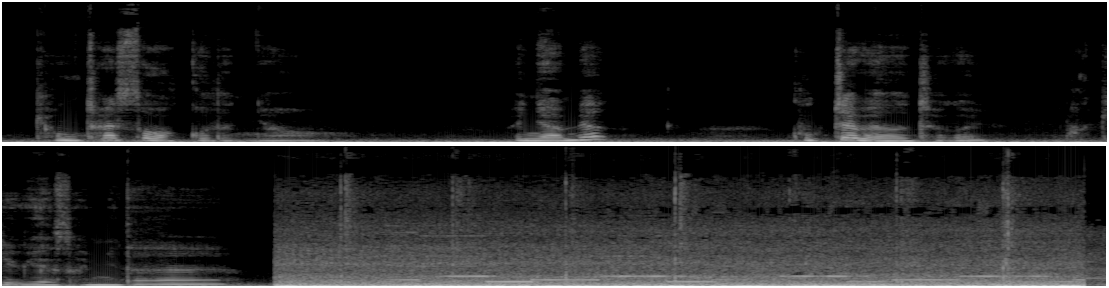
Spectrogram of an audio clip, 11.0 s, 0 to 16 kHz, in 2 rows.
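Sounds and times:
street noise rumble: 6.9s - 11.0s.

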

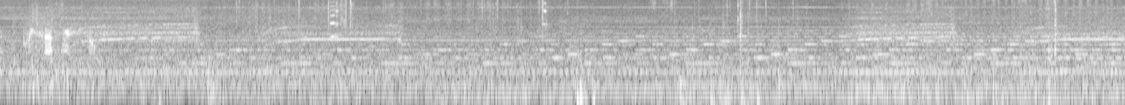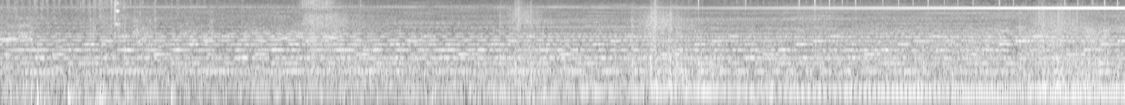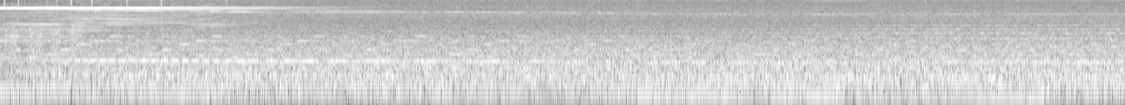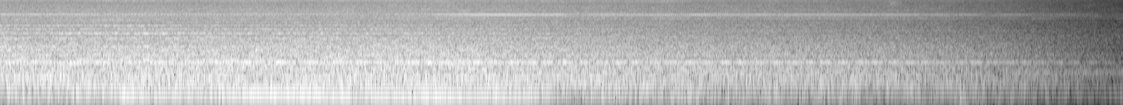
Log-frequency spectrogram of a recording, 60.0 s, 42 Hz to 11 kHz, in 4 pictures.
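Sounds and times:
jet engines roaring: 0.0s - 58.5s
held musical drone: 0.0s - 59.4s
faint high whine: 0.0s - 59.9s.

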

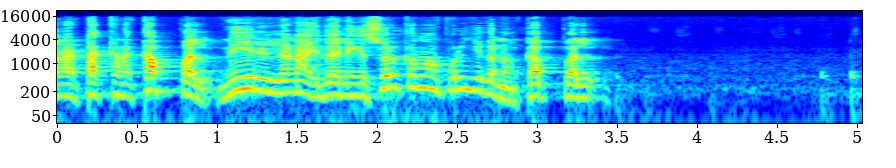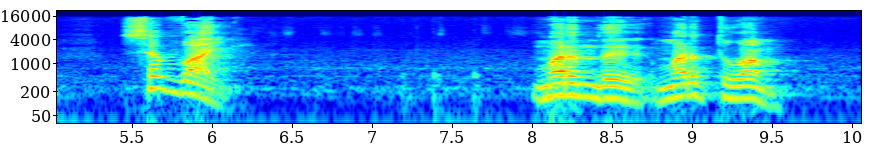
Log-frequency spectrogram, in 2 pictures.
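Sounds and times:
marker writing on whiteboard: 2.6s - 5.3s, 6.1s - 8.3s
marker tip tapping board: 3.5s - 5.2s, 6.8s - 8.0s.

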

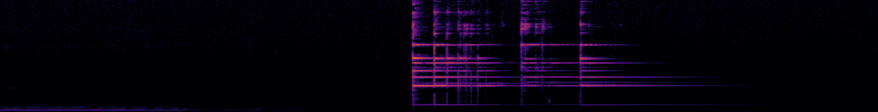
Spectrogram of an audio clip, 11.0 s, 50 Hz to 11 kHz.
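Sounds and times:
small metal bell ringing: 5.2s - 9.5s.

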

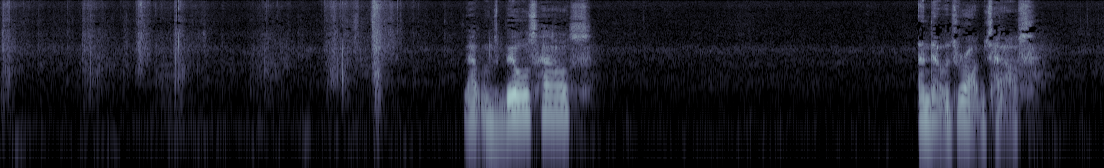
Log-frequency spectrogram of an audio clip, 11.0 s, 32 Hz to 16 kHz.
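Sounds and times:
footsteps on dry leaves: 0.0s - 4.2s.

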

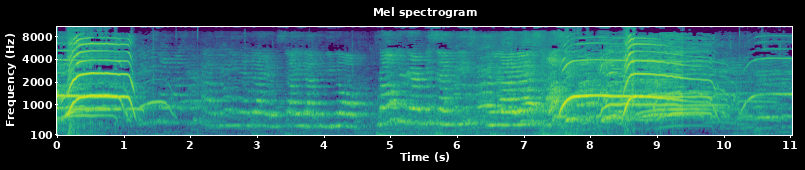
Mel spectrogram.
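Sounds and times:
crowd cheering: 0.0s - 1.9s, 6.5s - 11.0s.

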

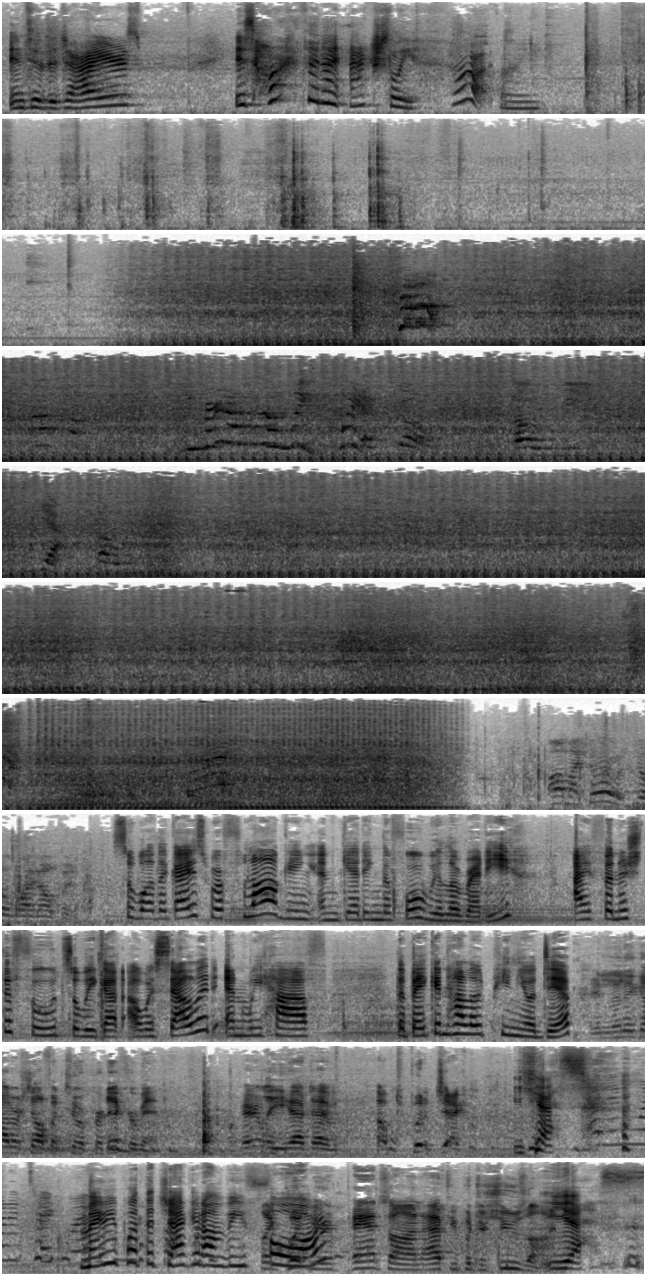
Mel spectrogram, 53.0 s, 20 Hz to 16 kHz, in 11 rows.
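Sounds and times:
atv engine running: 7.4s - 32.6s, 34.5s - 52.5s.

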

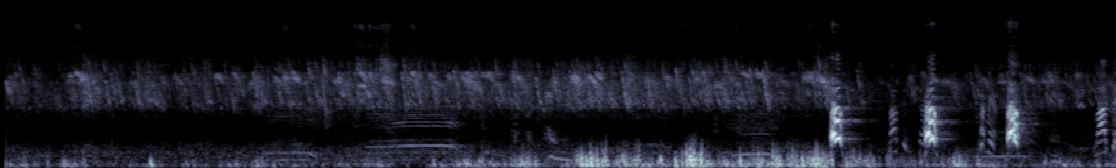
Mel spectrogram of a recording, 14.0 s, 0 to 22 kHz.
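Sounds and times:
birds chattering: 0.1s - 13.9s
dog barking loudly: 10.4s - 10.8s, 11.6s - 11.9s, 12.6s - 12.9s.

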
